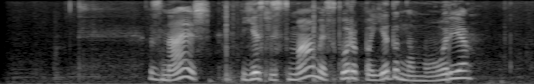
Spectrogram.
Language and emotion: Russian, positive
